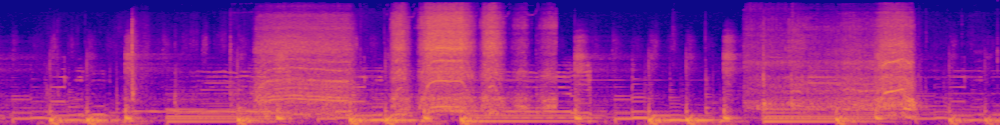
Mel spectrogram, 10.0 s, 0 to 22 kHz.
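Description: A power drill drives self-drilling screws with washers through a low-line front splitter kit on a MK3 Ford Focus ST, in repeated close, loud whirring bursts with short pauses between screws.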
